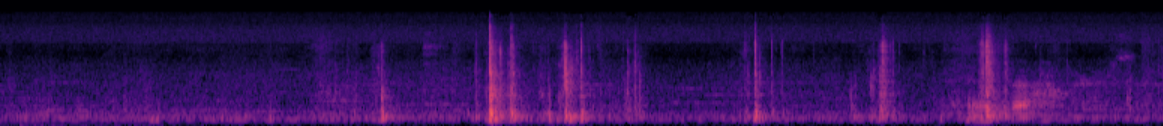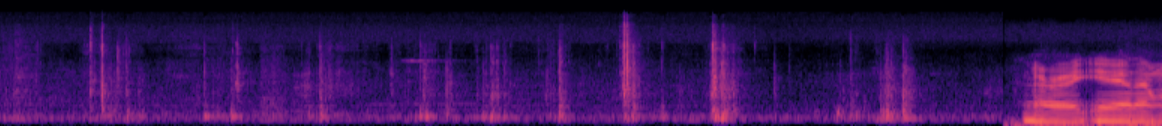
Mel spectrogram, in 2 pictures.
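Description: Plastic game cases click and clatter as a hand flips through them.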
